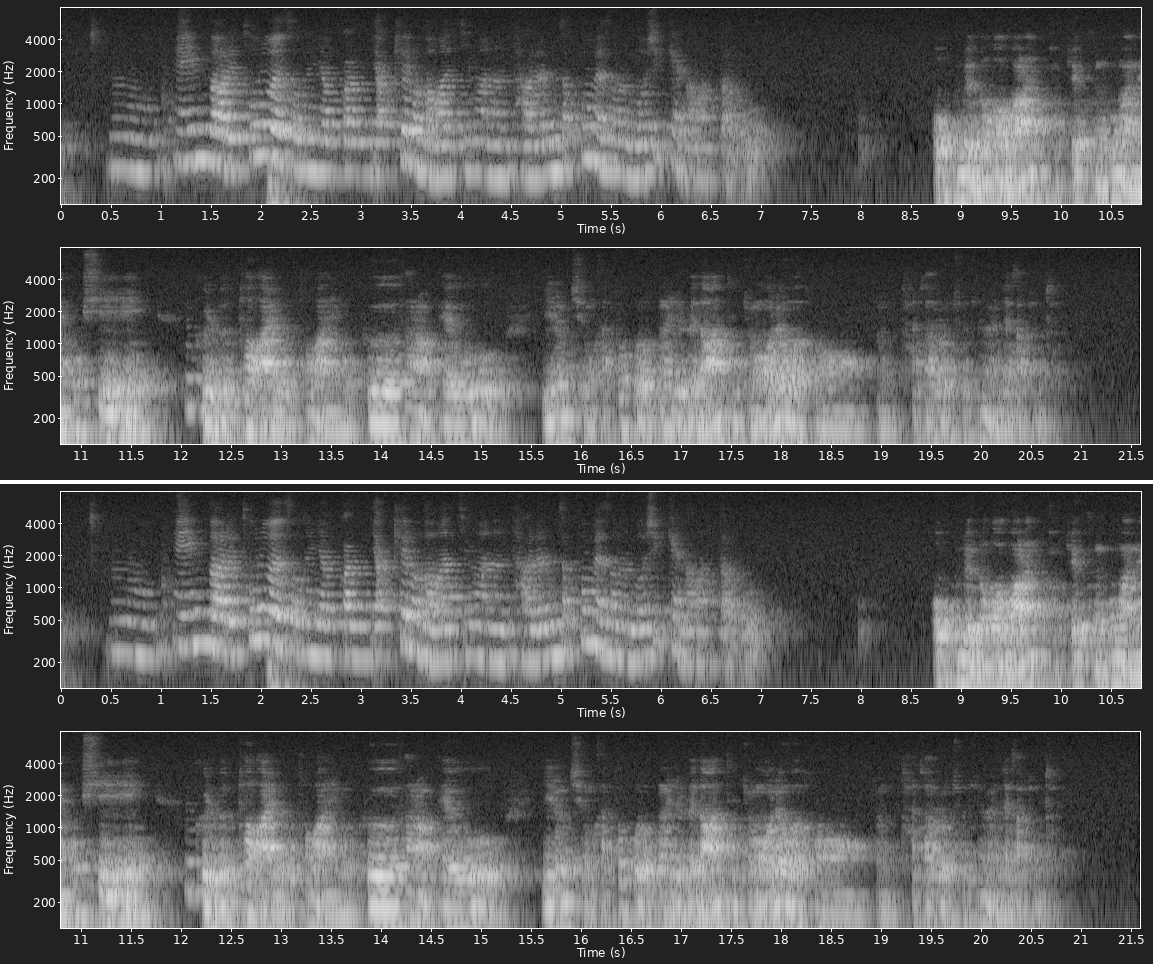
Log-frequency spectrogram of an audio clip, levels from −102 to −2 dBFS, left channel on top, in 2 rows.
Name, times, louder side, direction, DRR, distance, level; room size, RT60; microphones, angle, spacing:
voice 1, 0.4-6.9 12.0-12.3, right 1 dB, 45° right, -6 dB, 0.9 m, -31 dB
voice 2, 8.7-11.6 12.2-15.2 15.6-20.7, equal, 90° right, -6 dB, 1.3 m, -27 dB
3.1 x 2.6 x 2.5 m, 0.89 s
head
